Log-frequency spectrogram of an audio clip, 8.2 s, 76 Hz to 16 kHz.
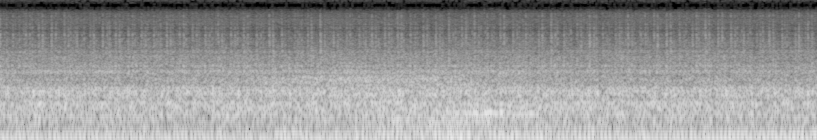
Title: Range Rover Sport 2020 P400e Rattling Noise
